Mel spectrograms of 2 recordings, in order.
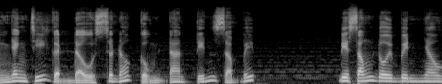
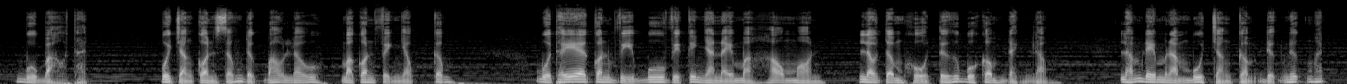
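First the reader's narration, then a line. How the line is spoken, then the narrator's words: Weary sighing reply. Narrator (Vietnamese): Bà luôn thở dài, mệt nhọc đáp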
